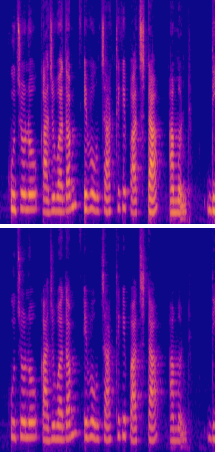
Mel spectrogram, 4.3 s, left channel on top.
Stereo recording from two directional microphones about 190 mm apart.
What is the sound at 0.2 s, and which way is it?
A woman's voice, 35° left (ahead or behind).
